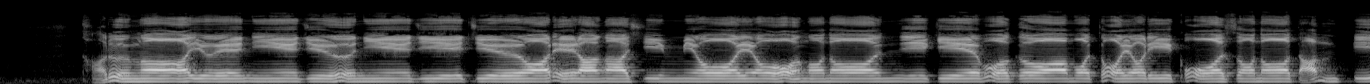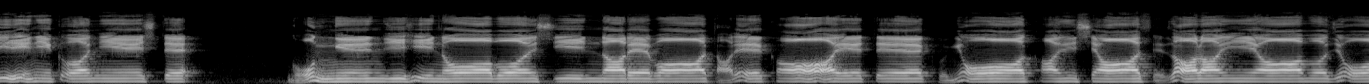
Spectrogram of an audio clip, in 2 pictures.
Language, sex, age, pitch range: Japanese, male, 40-59, 135-140 Hz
